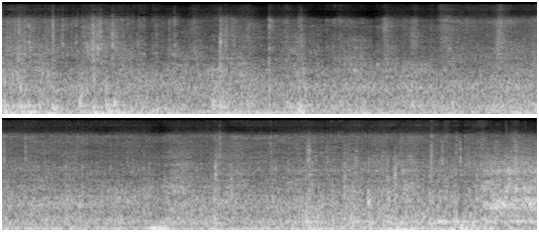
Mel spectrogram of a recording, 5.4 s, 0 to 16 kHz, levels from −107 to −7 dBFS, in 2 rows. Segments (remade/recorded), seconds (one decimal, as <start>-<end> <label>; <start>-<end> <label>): 0.0-0.9 recorded; 0.9-4.1 remade; 4.1-5.4 recorded

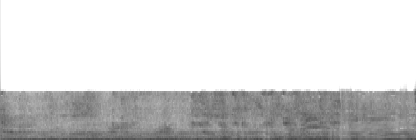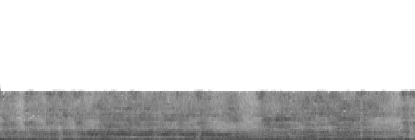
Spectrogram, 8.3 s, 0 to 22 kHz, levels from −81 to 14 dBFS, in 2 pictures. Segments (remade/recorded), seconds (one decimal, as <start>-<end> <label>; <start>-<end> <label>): 0.0-3.4 recorded; 3.4-4.1 remade; 4.1-8.3 recorded

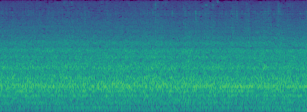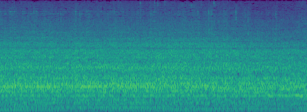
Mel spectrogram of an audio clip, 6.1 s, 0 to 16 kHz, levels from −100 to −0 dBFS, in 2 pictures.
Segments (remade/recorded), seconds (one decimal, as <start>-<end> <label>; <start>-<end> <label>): 0.0-1.8 remade; 1.8-2.5 recorded; 2.5-2.9 remade; 2.9-6.1 recorded

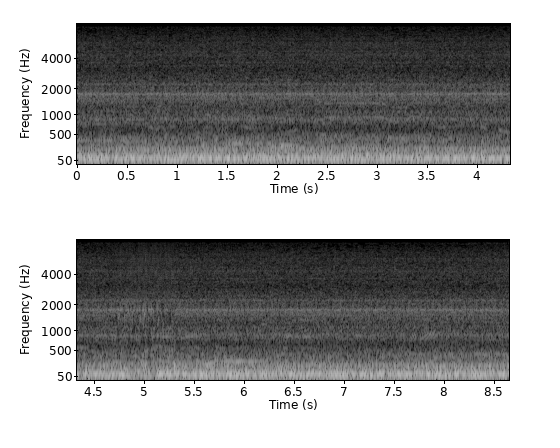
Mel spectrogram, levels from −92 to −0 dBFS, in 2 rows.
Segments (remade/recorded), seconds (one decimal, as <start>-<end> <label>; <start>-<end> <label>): 0.0-4.7 recorded; 4.7-5.3 remade; 5.3-8.7 recorded

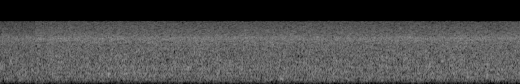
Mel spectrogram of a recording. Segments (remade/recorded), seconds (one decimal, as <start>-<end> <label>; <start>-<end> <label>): 0.0-5.2 recorded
